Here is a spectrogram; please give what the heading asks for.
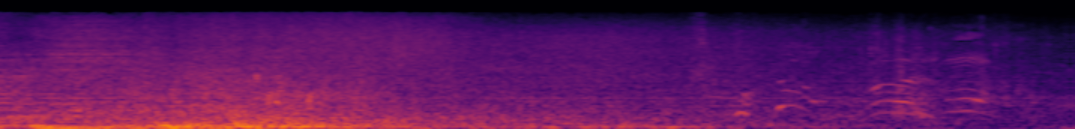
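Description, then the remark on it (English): A loud wash of ocean water and splashing surges at first as people in inflated suits, having swum out of a submarine, break the surface and bob in the water; it then eases into a softer sloshing, with faint, indistinct vocal sounds rising over it near the end. “They break the surface and bob in the water.”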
